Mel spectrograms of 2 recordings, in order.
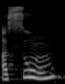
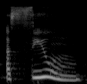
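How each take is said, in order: First: It is said in an American accent. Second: It is said in a British accent. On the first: "American में इसको बोलते हैं" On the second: "British में इसको बोलते हैं"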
